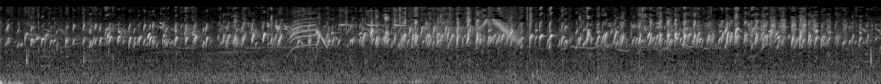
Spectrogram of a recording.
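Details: Continuous, bright twittering song of a European goldfinch, meant to stimulate goldfinches, made of quick chirps, slurred upward whistles and scratchy trills layered at a steady high pitch for nearly nine seconds.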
